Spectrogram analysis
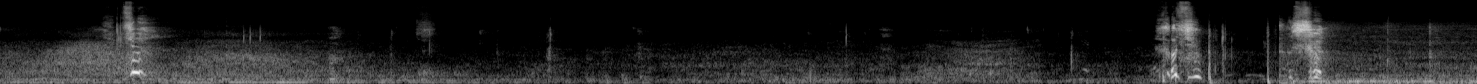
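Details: Real sneezes with eyes open: three sharp, explosive sneezes, one early and two close together near the end, with quiet breathing between.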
